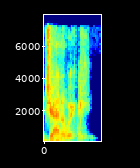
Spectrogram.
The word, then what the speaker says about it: Janowczyk: We pronounce it Janowczyk, which I think is a very Americanized version of that.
